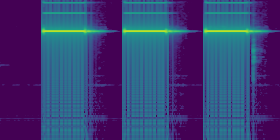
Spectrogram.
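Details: Older smoke alarm whose test button must be held down, giving three loud, piercing high beeps about half a second each, once per second, in a quiet room; sounder working properly.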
